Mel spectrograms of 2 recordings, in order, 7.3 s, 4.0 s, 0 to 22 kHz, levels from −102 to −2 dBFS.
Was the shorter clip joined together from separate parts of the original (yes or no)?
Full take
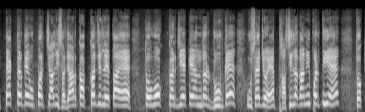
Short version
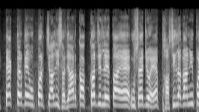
yes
